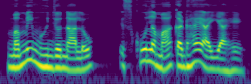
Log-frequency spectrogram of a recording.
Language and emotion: Sindhi, neutral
